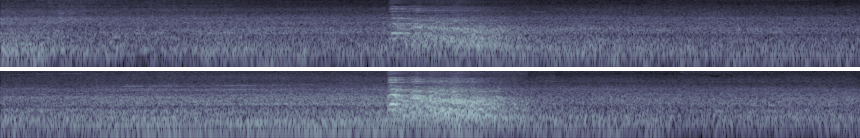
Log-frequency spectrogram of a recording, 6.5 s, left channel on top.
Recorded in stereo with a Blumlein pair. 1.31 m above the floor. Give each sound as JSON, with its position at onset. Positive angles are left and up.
{"t": 2.9, "sound": "laughter", "azimuth_deg": -45, "distance_m": 1.1}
